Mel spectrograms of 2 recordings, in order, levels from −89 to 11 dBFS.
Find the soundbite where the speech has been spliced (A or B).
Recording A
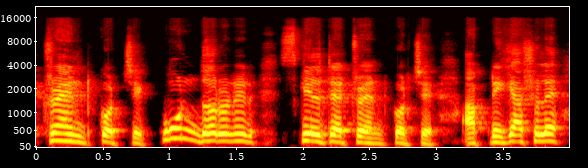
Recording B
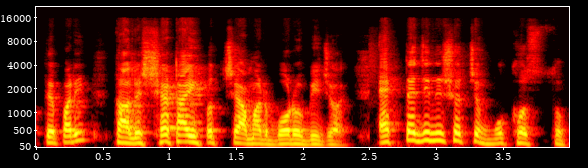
B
